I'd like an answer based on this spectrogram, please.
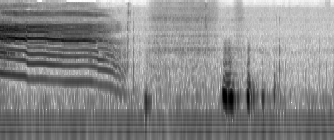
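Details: Kkung, a Persian Chinchilla kitten at home, lets out one drawn-out meow that starts high and clear, then slides steadily down and fades within a second, followed by a few soft small sounds over a constant low room hum.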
